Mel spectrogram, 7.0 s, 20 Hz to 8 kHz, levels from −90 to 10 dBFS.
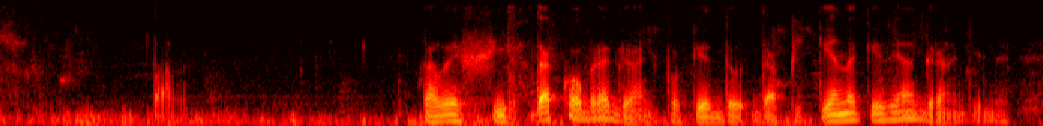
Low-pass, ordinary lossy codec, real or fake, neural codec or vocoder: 7.2 kHz; Opus, 32 kbps; real; none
